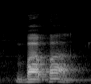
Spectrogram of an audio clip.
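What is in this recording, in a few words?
father, Santali, male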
